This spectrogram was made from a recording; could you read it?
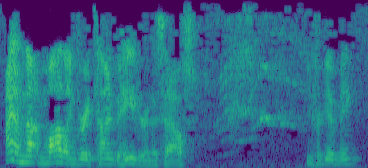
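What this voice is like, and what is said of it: Sarcastic tone. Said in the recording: “that was sarcastic.”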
